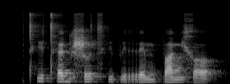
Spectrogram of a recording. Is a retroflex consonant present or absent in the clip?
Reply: present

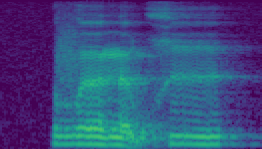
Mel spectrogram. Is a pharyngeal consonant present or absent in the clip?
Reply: absent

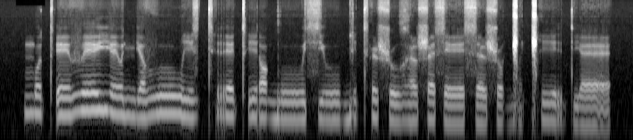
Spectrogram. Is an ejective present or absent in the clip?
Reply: present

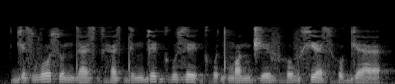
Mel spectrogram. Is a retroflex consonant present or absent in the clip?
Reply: absent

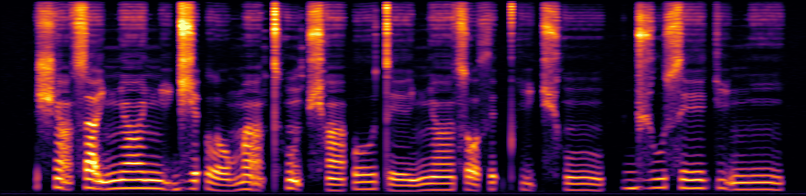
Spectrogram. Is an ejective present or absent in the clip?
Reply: absent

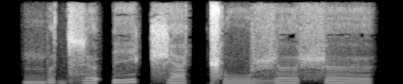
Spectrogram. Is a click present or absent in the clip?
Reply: present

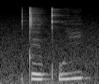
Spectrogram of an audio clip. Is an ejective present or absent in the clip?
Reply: present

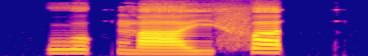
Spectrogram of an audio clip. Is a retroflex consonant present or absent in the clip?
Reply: absent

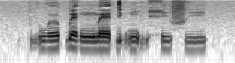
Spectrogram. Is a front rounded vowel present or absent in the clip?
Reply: absent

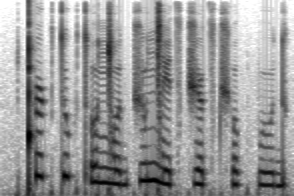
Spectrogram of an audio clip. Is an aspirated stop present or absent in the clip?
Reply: present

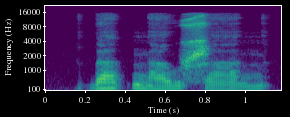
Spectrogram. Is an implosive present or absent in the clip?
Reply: present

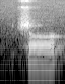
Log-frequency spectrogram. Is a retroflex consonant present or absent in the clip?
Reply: present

